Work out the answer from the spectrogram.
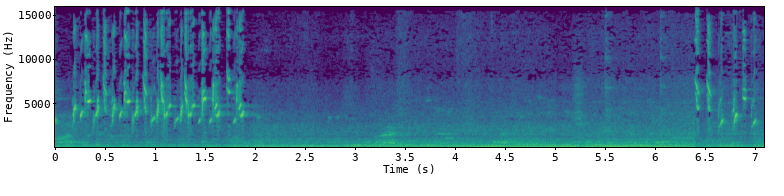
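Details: European goldfinch kept as a cage bird at a bird market, singing quick liquid twittering phrases for two seconds, a pause filled with market hubbub and low rumble, then another burst of chirpy twitters at the end.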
